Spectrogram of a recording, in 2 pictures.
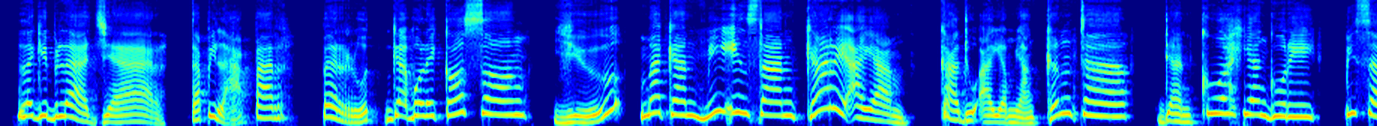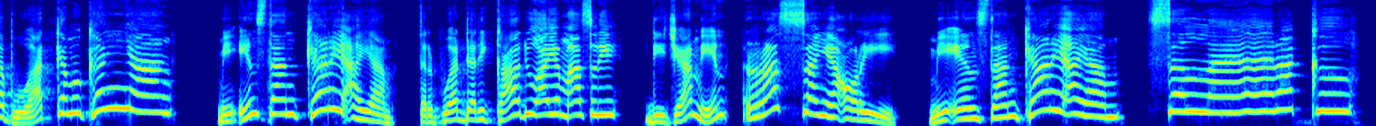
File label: CASUAL INDONESIA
